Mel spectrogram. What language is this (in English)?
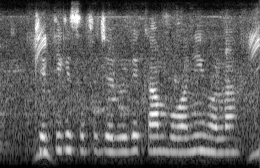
Bhojpuri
